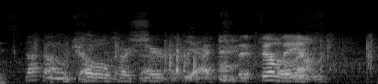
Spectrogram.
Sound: group indistinctly chattering

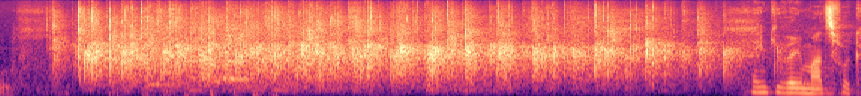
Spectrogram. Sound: audience applause and cheering

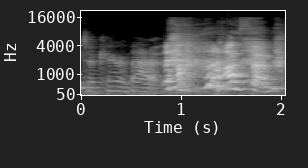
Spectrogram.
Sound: laughing

